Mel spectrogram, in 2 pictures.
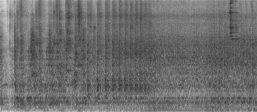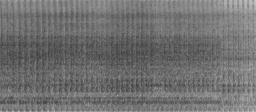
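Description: Single-cylinder stationary diesel engine of a paddy-husking machine running steadily, fuelled with home-made diesel distilled from burned waste rubber.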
